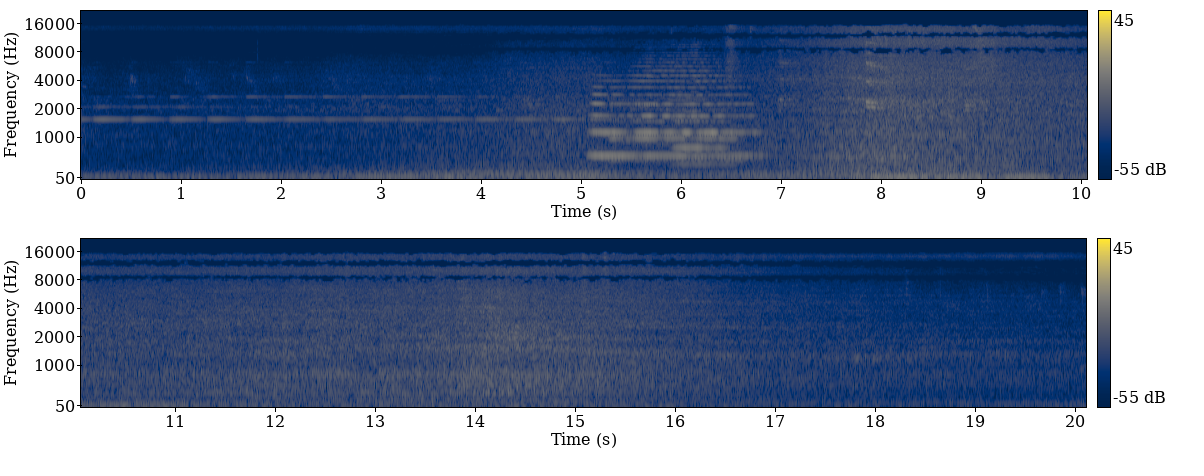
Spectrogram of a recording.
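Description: Two Metra diesel locomotives hauling an express commuter train through a station without stopping. The engines' rumble builds, with one horn blast of about a second and a half about five seconds in. The locomotives pass loudest about eight seconds in, then the bilevel cars rush by and the sound fades away near the end.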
